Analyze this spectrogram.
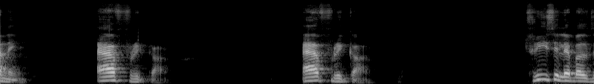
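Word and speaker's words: Africa: एज एज एज एज उसके बाद हम कहते हैं अफ्रीका इसमें थोड़ा सा आप देखले कि थ्री सिलेबल है एफ री और खा तो फर्स्ट के ऊपर स्ट्रेस है अफ्रीका अफ्रीका अफ्रीका नहीं अफ्रीका अफ्रीका थ्री सिलेबल्स है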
